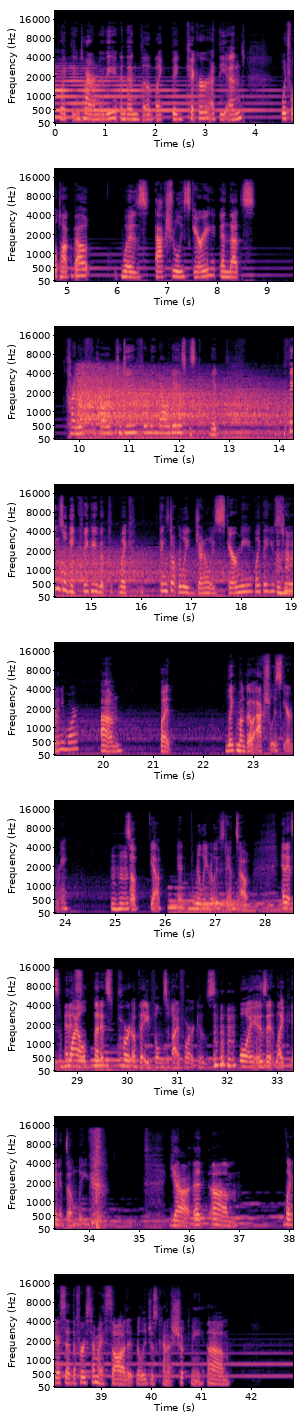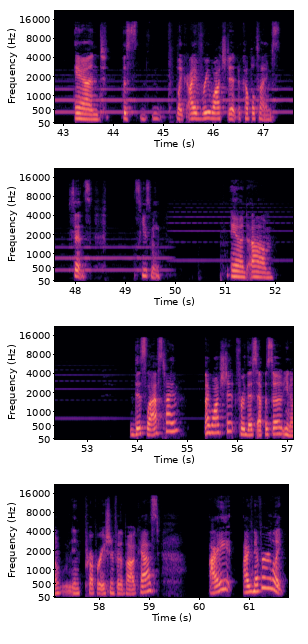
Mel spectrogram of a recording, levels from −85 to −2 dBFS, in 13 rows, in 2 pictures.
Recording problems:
garbled, watery; slightly; nothing above 14.5 kHz
background music; loud; throughout; 4 dB below the speech

